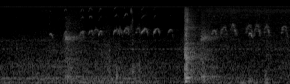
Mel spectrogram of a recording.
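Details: Seven-day-old captive-bred corncrake chicks being fed in County Offaly, Ireland, give faint, thin, high peeps in quick irregular runs, with a sharp knock midway and steady background hiss.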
